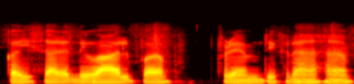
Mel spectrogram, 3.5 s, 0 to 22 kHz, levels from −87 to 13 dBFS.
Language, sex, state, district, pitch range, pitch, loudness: Hindi, male, Bihar, Patna, 115-120 Hz, 115 Hz, -15 LUFS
